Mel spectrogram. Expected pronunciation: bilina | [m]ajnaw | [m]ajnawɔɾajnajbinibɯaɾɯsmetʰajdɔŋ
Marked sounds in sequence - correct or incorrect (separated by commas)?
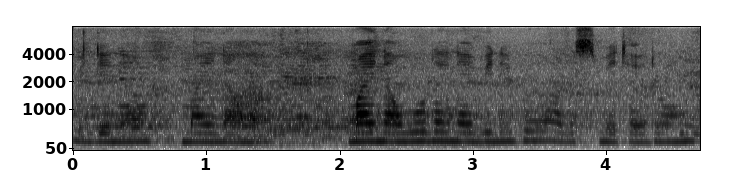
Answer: correct, correct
